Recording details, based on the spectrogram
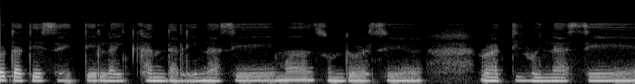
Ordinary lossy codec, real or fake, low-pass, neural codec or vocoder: none; real; 7.2 kHz; none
